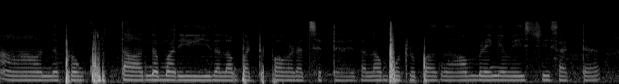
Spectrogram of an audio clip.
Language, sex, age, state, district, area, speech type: Tamil, female, 45-60, Tamil Nadu, Perambalur, urban, spontaneous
